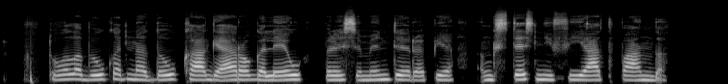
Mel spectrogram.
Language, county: Lithuanian, Vilnius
